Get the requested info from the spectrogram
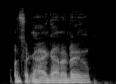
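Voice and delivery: low, flat monotone. Quoting Bill Belichick's complaint to a reporter: monotone Bill Belichick impression. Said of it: "It's so hard to be that kind of monotone".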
